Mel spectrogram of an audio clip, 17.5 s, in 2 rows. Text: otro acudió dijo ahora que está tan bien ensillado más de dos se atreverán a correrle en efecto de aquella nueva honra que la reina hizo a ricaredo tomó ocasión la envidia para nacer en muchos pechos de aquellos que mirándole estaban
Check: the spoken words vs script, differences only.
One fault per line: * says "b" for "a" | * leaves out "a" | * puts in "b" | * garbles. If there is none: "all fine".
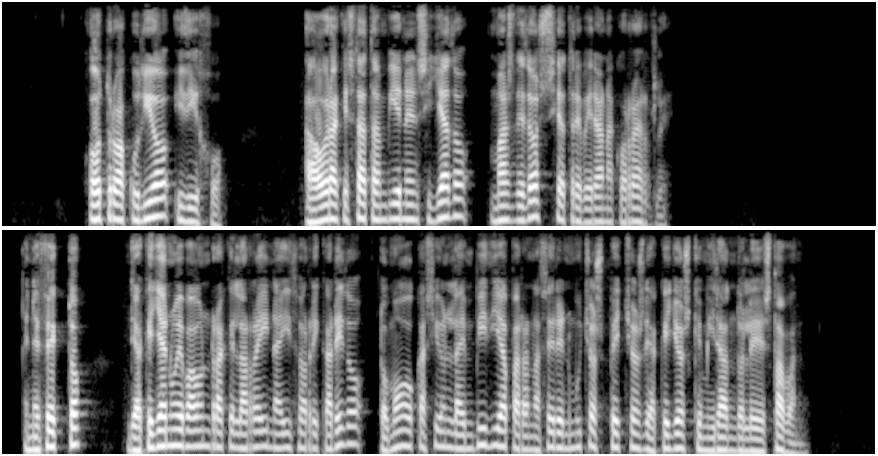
* puts in "y"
